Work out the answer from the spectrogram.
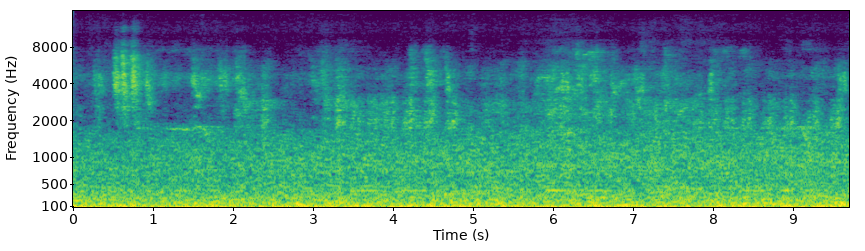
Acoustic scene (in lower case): park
